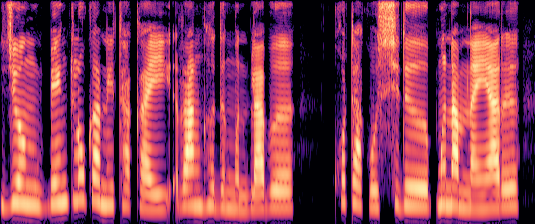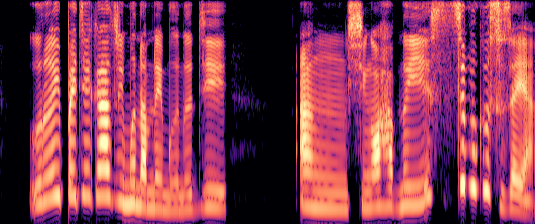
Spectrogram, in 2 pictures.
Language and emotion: Bodo, disgusted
